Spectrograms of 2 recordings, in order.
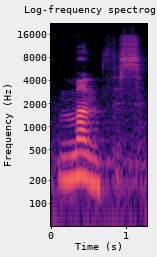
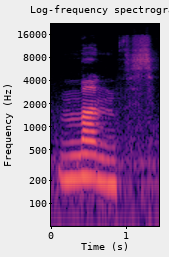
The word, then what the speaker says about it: months: a tricky one so a lot of students have difficulty with the th sound th th month month however this one also has an S at the end that's really difficult to pronounce right we can pronounce this word as months months if you if you want to say the th sound clearly plus the S and that is really difficult for some English learners but I will give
